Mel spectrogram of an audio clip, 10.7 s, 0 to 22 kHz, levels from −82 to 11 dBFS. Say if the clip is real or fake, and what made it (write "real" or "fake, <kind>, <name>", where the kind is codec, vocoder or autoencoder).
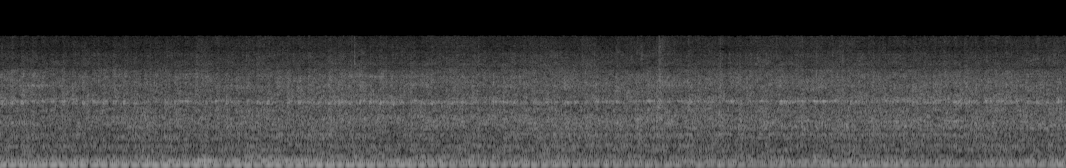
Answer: fake, codec, DAC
